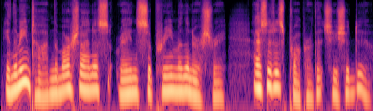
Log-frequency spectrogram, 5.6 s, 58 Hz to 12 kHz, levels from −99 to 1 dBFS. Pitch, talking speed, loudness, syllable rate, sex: 145 Hz, 180 wpm, -17 LUFS, 5.5 syllables/s, male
